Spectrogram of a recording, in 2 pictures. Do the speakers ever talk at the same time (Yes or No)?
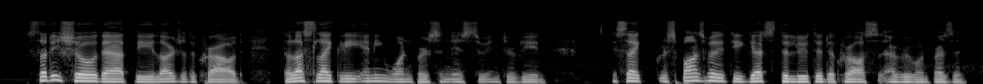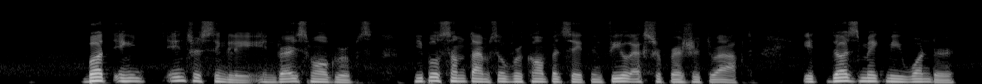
No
